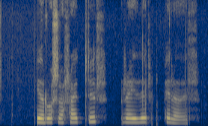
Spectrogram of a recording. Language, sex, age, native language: Icelandic, male, 13, Icelandic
